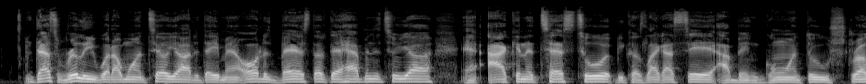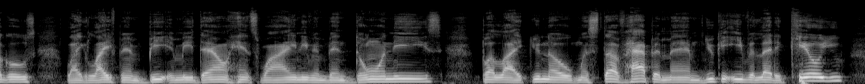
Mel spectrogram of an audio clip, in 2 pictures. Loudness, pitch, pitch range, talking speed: -17 LUFS, 115 Hz, 105-125 Hz, 215 wpm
